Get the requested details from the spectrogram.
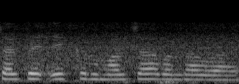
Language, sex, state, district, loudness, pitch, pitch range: Hindi, female, Uttar Pradesh, Hamirpur, -30 LUFS, 235 Hz, 225-245 Hz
